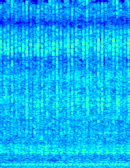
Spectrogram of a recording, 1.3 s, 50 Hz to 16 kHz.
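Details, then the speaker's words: 2002 Hyundai Accent idling with hood open: steady idle with light, quick tapping over the hum; owner thinks something external to the engine is tapping, source not yet found. "It's definitely making a weird tapping noise."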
